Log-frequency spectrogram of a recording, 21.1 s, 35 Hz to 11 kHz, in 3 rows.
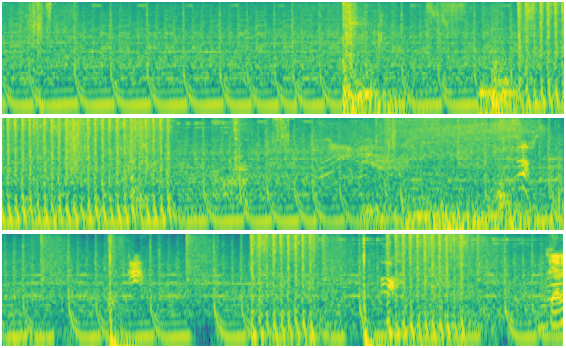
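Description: Gunfire in the video game Cyberpunk 2077, with repeated rapid bursts and single shots cracking loudly over a continuous din of combat and vehicle noise, heard alongside a talking voice.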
